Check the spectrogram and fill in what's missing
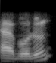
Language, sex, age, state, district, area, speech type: Bengali, male, 18-30, West Bengal, Kolkata, urban, conversation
